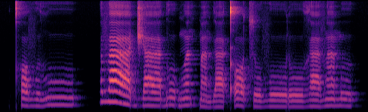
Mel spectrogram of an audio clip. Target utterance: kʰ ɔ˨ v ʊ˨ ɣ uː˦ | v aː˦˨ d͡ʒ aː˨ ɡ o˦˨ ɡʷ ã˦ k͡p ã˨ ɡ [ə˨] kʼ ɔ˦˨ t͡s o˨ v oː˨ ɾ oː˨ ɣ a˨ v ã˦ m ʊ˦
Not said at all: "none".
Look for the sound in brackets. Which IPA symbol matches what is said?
a˨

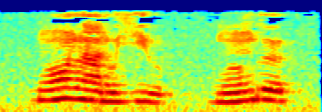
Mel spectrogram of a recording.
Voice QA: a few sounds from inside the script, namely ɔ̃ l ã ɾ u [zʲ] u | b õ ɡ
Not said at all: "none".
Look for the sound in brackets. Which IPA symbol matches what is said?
zʲ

